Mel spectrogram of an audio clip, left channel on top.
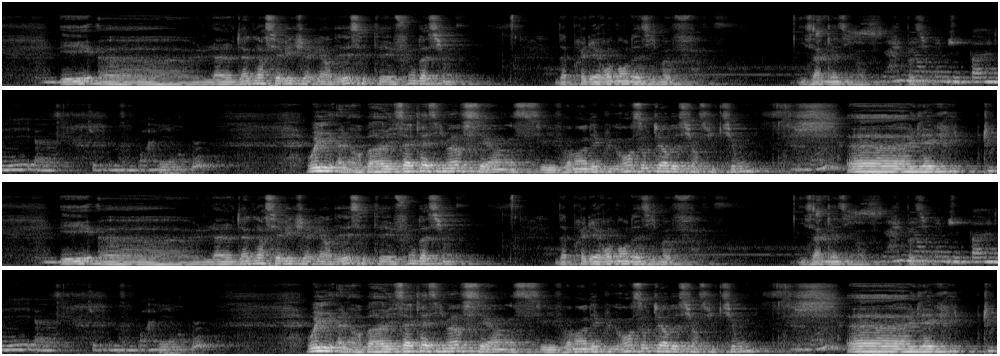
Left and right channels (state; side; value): identical; both; correlation 1.00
